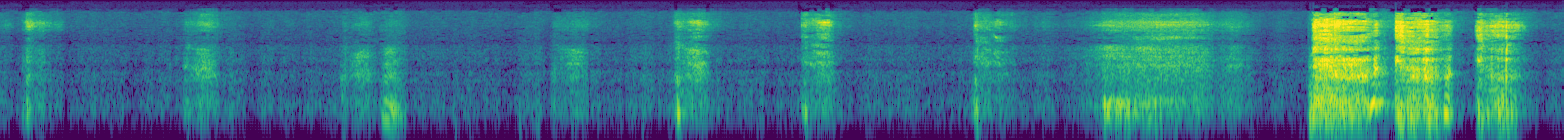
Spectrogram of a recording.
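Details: Adult with a chest cold coughing at night, woken from sleep by a choking coughing fit; a fan blows in the background.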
